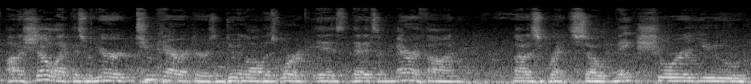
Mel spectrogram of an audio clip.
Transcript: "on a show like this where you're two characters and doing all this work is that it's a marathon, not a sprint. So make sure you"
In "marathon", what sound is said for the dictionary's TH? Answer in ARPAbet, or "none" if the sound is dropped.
TH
